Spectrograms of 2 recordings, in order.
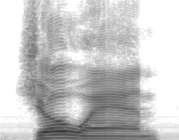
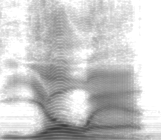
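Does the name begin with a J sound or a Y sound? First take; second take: J sound; Y sound. First: The name begins with a J sound. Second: The name begins with a Y sound. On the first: The speaker calls it wrong. "Not Joanne" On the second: The speaker calls it right. "It's Yoan. ... A little yo"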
